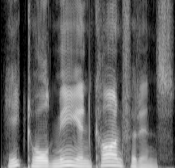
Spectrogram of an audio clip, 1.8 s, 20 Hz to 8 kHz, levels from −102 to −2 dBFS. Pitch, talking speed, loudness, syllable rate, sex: 135 Hz, 170 wpm, -17 LUFS, 5.0 syllables/s, male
